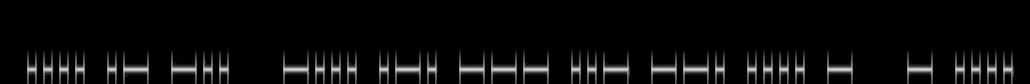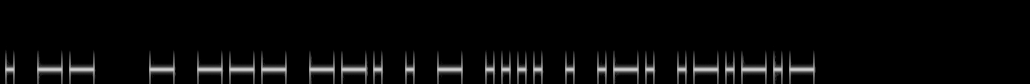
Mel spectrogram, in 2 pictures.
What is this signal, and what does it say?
Morse code, heard as a keyed tone, about 15 wpm, 700 Hz. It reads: HAD BROUGHT THEM TOGETHER.
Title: Sentences from Top 1000 Words 15wpm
